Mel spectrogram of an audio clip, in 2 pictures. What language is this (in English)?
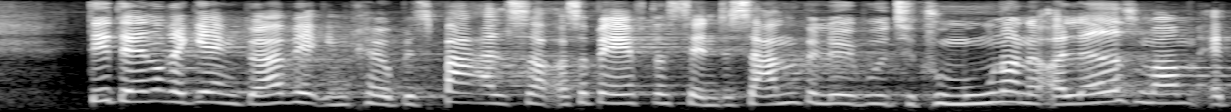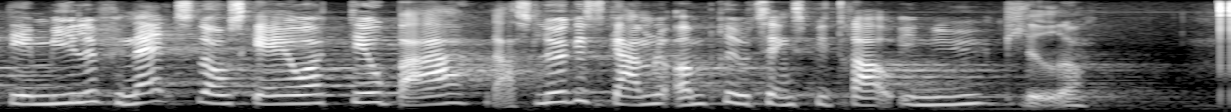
Danish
